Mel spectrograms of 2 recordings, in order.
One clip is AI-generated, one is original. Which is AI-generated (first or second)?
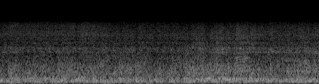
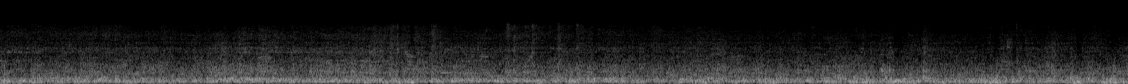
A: second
